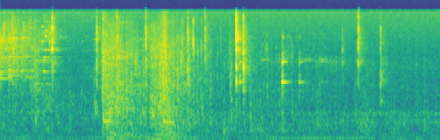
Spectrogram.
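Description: Wooden crates smash and splinter.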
